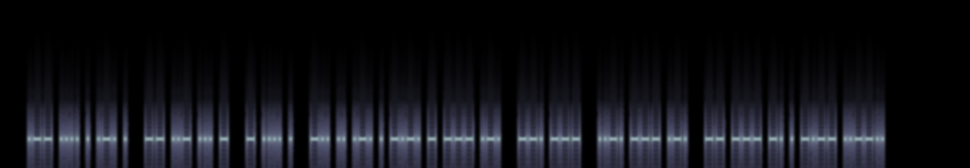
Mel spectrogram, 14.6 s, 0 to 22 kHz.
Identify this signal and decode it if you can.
Morse code, heard as a keyed tone, about 30 wpm, 700 Hz. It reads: WHERE MUST THE DIRECTOR GO FOR MONEY?
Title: Sentences from Top 1300 Words 30wpm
